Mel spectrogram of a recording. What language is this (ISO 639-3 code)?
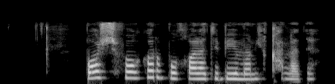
uzb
